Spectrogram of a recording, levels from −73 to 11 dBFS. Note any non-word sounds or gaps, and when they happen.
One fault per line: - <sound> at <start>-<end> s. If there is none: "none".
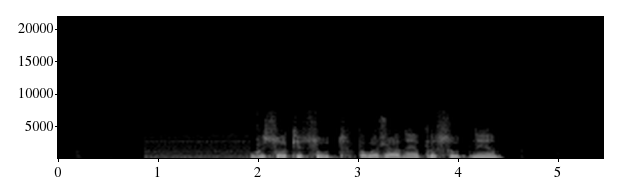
none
